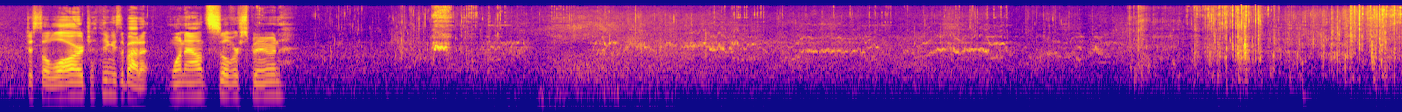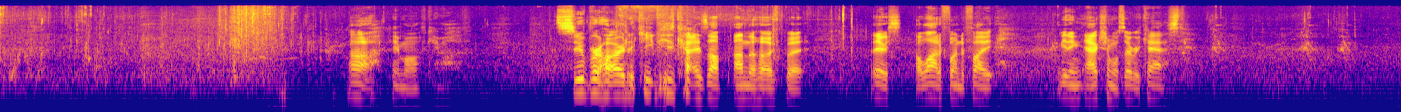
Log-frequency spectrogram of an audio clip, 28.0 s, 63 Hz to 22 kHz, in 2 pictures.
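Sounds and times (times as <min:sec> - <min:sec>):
water sloshing: 0:01.0 - 0:17.6.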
